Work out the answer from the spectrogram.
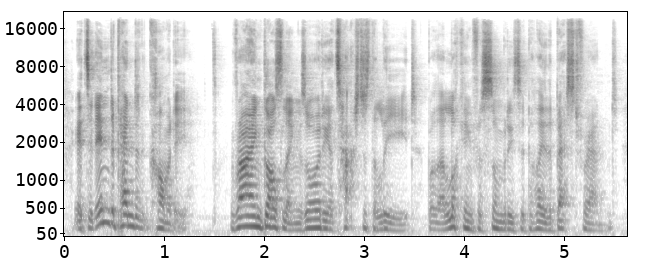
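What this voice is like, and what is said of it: Put-on character voice, drifting accent. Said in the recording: “This voice is starting to hurt... my style's gone on quite a journey, I'm sorry. Accent-wise.”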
